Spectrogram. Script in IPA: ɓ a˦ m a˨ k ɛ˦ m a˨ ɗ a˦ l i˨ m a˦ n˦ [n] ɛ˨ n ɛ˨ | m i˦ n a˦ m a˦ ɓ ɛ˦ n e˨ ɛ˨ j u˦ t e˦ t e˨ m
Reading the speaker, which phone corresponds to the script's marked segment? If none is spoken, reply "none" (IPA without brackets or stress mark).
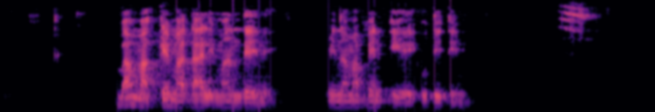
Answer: d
